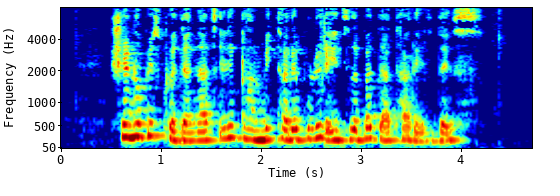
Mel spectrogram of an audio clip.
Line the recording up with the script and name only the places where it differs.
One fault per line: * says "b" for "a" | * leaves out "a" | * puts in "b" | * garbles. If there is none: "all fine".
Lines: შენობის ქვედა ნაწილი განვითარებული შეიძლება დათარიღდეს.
all fine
